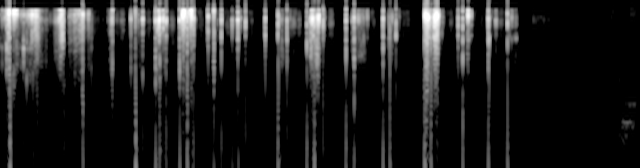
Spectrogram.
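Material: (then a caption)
Plastic. A small white plastic inline microphone on an earphone cord is held between the fingers while fingernails tap and scratch its housing and the cord. Close, crisp taps and scratchy rubs come in quick, uneven bursts of bright crackle for about five seconds. Then it falls nearly silent, with one faint soft rustle at the end.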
